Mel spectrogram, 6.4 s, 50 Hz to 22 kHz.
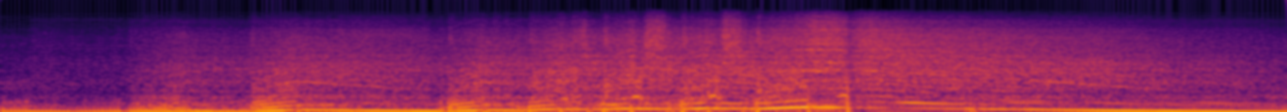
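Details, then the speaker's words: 1994 Mazda MX-5 Miata, 1.8L with Begi turbo kit (GT2554R, 5 psi, ~150-160whp), after exhaust leaks fixed, cat and resonator deleted, 2.5in with Racing Beat muffler: pulling from 10 mph, smooth rising drone with no rattle, much better than before. "so it definitely sounds a lot better than it did I like it it doesn't rattle"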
